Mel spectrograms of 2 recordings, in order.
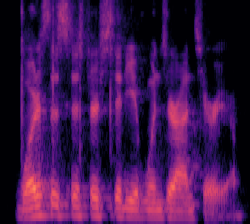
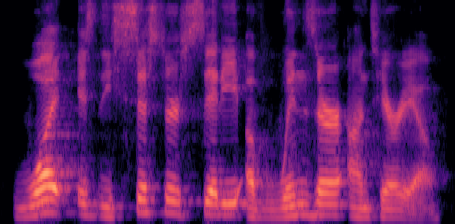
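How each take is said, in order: First: Said in the usual way. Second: Announcing the final question to the chat; quiz host read. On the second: Shown as a demonstration. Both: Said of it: "the fifth question ends up being".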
